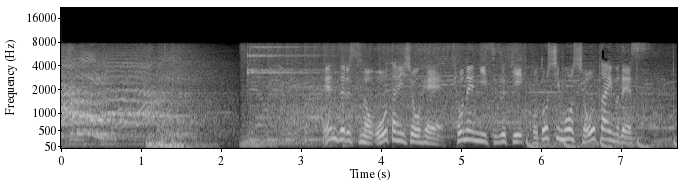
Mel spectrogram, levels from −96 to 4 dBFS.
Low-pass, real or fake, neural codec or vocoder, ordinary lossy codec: none; real; none; none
